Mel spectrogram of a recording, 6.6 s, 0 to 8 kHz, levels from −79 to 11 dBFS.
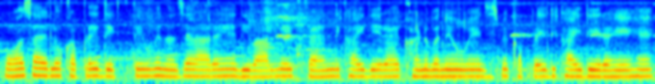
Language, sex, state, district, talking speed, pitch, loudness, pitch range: Hindi, male, Chhattisgarh, Raipur, 255 wpm, 195 Hz, -14 LUFS, 190-200 Hz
